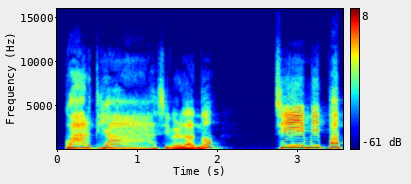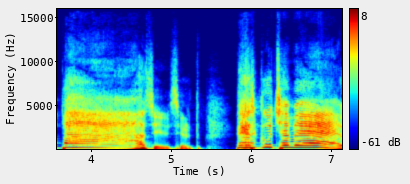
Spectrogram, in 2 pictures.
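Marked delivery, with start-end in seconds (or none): 0.1-1.2 high, drawn-out shout for the guard. Shown as a demonstration. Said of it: "¿Cómo grita?". 2.7-4.7 very high, loud, sustained holler; drawn-out shout. Shown as a demonstration. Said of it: "¿Cómo grita?". 5.8-7.1 very high, loud plea to be heard; drawn-out shout. Shown as a demonstration. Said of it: "¿Cómo grita?".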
